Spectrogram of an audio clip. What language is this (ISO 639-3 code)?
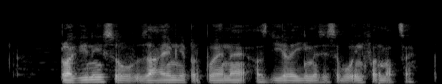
ces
